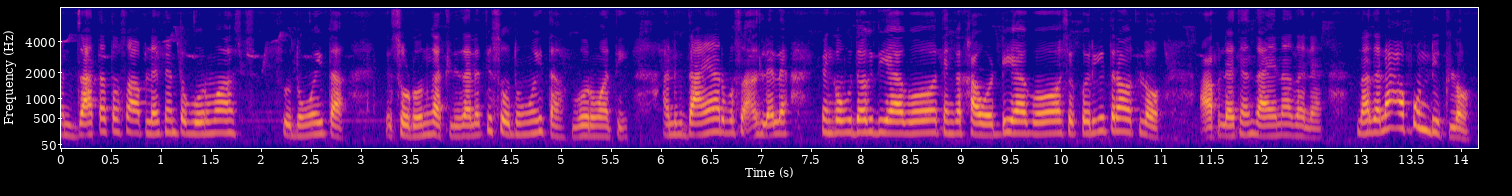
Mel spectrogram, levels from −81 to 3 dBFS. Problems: constant background noise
